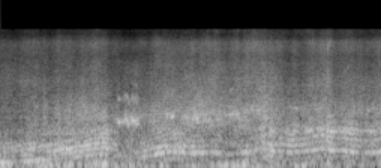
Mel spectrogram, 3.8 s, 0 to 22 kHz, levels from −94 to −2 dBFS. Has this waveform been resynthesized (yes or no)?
yes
